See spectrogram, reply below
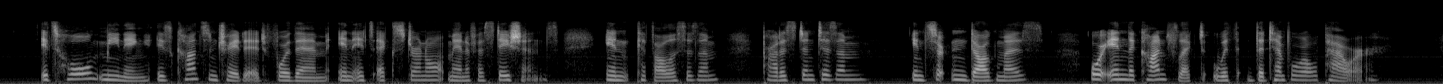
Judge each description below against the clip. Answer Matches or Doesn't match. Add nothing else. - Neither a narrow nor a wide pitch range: Matches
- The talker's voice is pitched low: Doesn't match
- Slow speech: Matches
